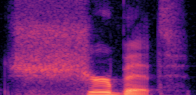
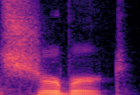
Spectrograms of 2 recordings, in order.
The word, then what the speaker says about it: sherbet: Sherbet, not sherbert. There's only one R in the word.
